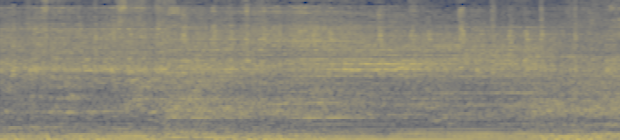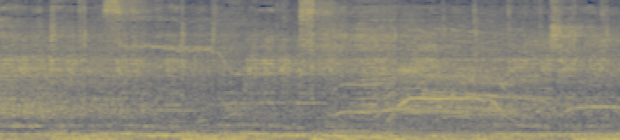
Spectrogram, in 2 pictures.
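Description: Wrestler's rock entrance music playing loudly over the arena PA, with a heavy bass line, while the crowd yells and cheers over it.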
